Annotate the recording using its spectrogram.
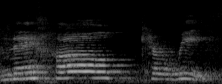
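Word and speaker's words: Nahal Kerith: Let me say it better. Nehal Kerith is how you would actually try and pronounce it.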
